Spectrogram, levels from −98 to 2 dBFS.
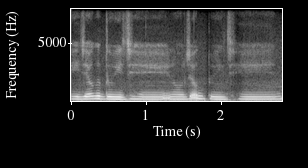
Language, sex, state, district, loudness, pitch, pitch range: Chhattisgarhi, female, Chhattisgarh, Sarguja, -16 LUFS, 200 Hz, 195-210 Hz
